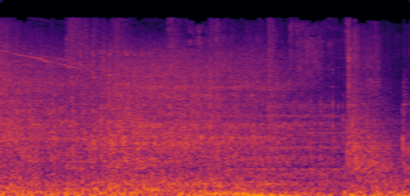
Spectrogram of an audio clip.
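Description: Heavy doors creak open.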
